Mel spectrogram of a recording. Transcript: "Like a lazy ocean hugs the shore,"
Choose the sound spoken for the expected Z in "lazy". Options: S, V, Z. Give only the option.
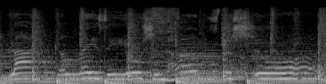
Z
